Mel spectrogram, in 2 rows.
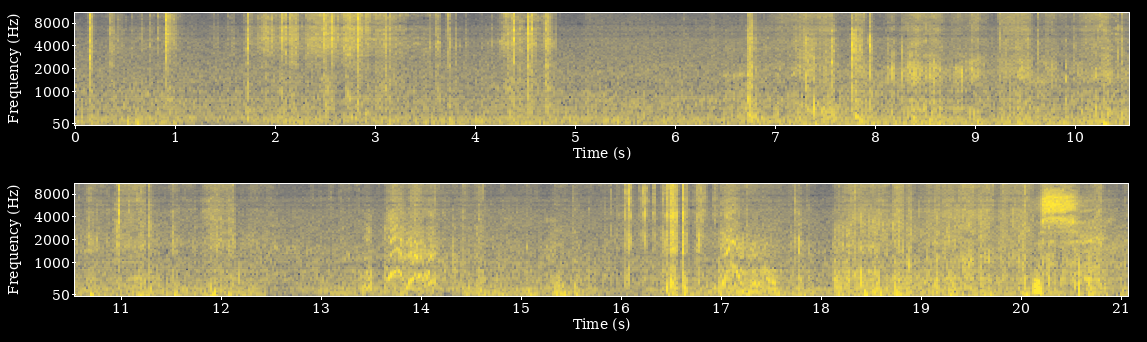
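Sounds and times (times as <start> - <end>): tent fabric rustling and scraping: 0.3 - 21.0
sharp crinkles: 7.1 - 20.1.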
